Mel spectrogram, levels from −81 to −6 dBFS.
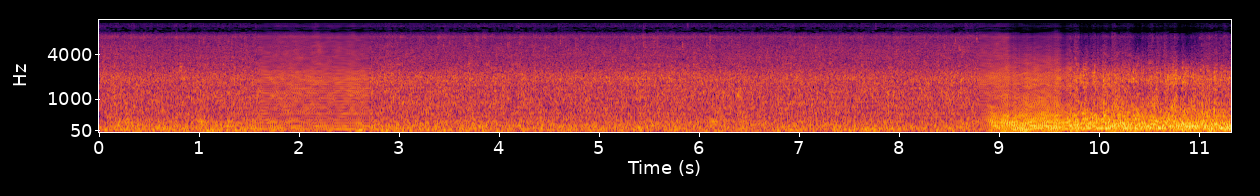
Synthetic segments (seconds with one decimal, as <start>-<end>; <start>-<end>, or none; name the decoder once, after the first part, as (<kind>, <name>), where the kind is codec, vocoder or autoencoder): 1.6-2.7 (vocoder, Vocos); 8.8-9.7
